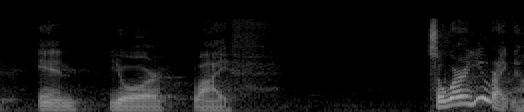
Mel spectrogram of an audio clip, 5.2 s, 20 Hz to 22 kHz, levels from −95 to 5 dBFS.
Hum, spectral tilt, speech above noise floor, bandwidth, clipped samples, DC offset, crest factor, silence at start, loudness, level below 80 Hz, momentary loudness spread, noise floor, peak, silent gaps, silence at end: none; -5.5 dB/octave; 43 dB; 12 kHz; under 0.1%; under 0.1%; 22 dB; 0.4 s; -43 LUFS; -68 dBFS; 15 LU; -85 dBFS; -24 dBFS; none; 0 s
